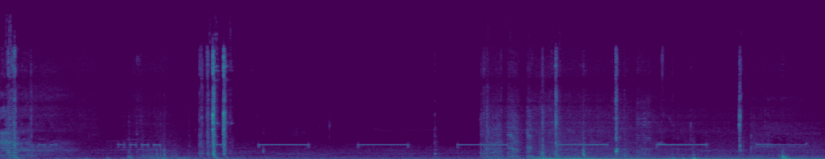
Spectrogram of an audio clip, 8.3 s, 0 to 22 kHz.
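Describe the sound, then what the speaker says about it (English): A 1998 Honda Accord with over 231,000 miles is started from inside the cabin: door and key clatter, a few short whirring motor sounds, then the engine catches and settles into a steady nearby idle. "I'll go ahead and hop inside real quick, and I'll go ahead and start the car up."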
